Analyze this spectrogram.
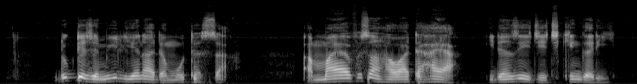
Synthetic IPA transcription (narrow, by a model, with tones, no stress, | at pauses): dʊ˦k̚da˨d͡ʒɐ˨miː˦lu˨jɐ˦naː˨da˨moː˦tɐ˨rsa̰ː˨ | ʔa̰˨mːaː˦jaː˦ɸi˦sɐ˦ŋɦa˦waː˦ta˦ɦa˦ja˨ | ʔɪ˨dɐ˦nzeː˦˨d͡ʒeː˦t͡ʃɪ̥˦kʲɪ˦ŋɡɐ˨ɽiː˦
